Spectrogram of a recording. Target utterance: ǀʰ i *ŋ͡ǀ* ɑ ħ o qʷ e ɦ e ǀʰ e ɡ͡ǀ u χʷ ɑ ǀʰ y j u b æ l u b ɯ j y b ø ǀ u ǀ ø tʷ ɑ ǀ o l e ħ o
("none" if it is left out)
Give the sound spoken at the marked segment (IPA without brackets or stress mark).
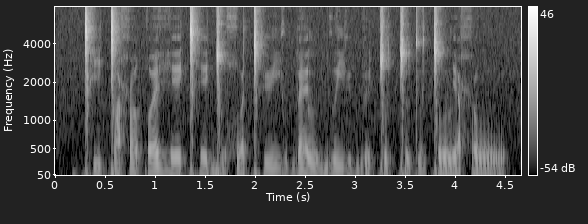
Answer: ǀ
